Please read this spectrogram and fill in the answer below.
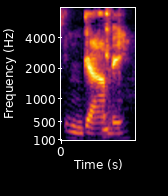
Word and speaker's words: Ngame: with the fact that i didn't know about ingame which is spelled n it's like end game n-g-a-m-e that's ingami um so yeah so we will learn more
